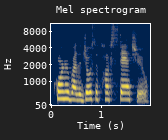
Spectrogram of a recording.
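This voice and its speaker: An actress playing a tough, dry police detective in a radio crime drama, speaking in a terse, hard-boiled manner. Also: female voice, high voice, normal speed, noisy background. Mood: urgent, clipped.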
